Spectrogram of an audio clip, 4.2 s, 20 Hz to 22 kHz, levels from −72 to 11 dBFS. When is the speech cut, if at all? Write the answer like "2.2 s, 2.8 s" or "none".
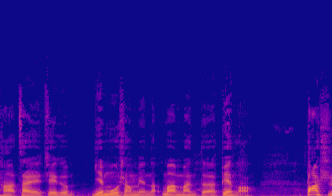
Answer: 1.0 s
